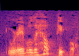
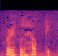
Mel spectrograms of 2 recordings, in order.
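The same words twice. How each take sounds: First: Said in the usual way. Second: Softer repeat. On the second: Shown as a demonstration.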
